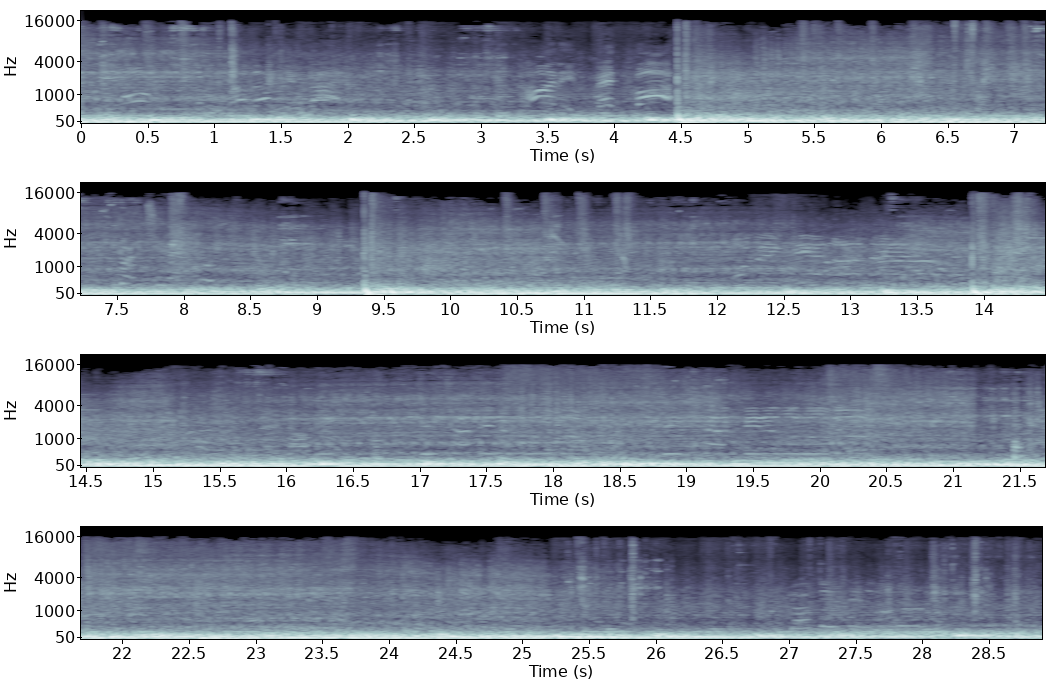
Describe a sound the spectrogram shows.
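A tank engine rumbles low and steady throughout.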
